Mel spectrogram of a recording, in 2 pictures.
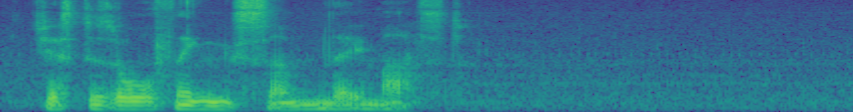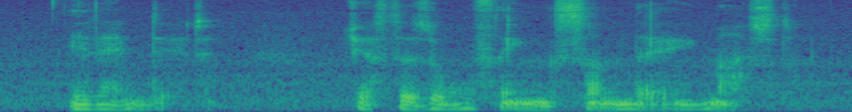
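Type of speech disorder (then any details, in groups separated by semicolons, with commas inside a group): Bulbar dysarthria; progressive bulbar palsy (MND)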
